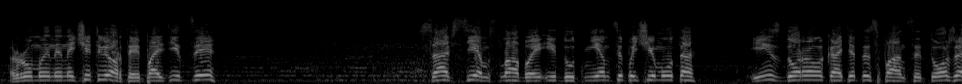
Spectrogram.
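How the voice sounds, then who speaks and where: A male sports commentator giving live race commentary, measured and explanatory at first and pressing harder as the boats near the finish. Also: high voice, a bit bright, a little hiss or hum.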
